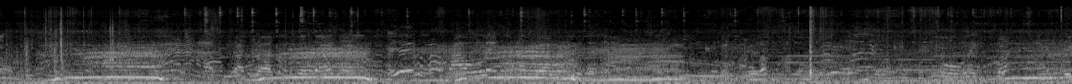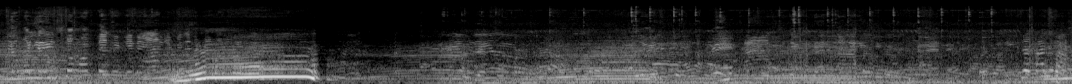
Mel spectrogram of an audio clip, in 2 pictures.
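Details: Huge cattle coming down from a truck in Indonesia. A single long, loud bellowing moo, steady and low, stands out past the halfway point against a bed of rhythmic music with occasional voices.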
